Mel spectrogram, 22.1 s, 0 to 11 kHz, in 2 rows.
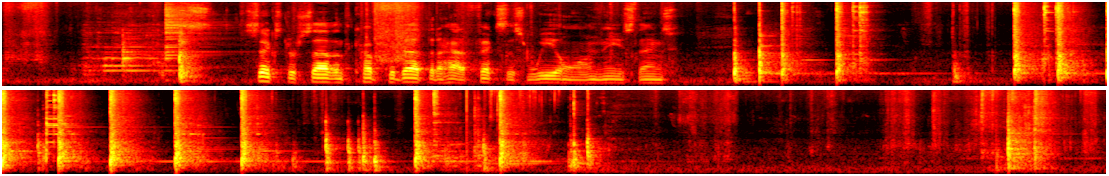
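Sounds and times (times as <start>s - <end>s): hammer striking metal deck: 1.0s - 2.2s, 7.4s - 8.9s, 10.1s - 17.0s.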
